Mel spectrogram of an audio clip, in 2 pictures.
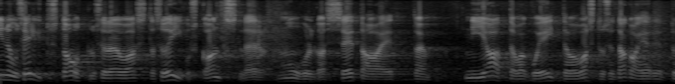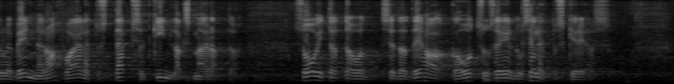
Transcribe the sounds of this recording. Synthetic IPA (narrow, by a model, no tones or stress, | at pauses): minuse̞lʲɡ̥it̪ːˑu̥st̪ɑot̪ˑluse̞le̞vɑst̪ɑsɤjɡ̥uskɑnt̪sle̞̰rmuːhulɡ̥ɑsːe̞d̪̥ɑe̞t̪ːˑ | niːjɑːt̪ːˑɑvɑkuje̞jt̪ːˑɑvɑvɑst̪use̞t̪ɑɡ̥ɑjæɾjet̪ːule̞be̞nːeɾɑhvɑæːle̞t̪ˑːust̪ːæpse̞lt̪̚kind̪̥lɑksmæːɾɑt̪ˑːɑ̰ | so̞ːvit̪ːˑɑt̪ːˑɑvɑse̞d̪̥ɑt̪e̞ɦɑkɑo̞t̪suseːlnəwse̞le̞t̪ːˑuskiɾjɑ̰s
